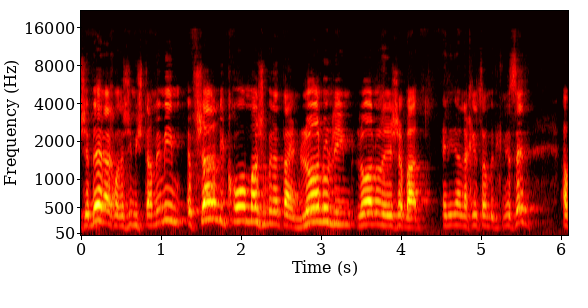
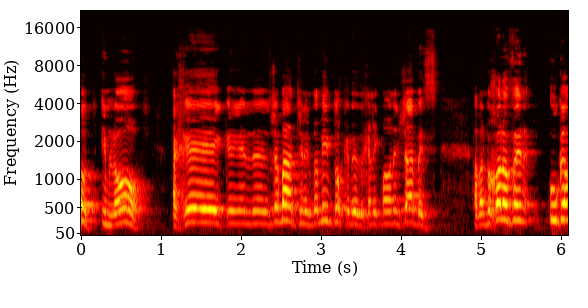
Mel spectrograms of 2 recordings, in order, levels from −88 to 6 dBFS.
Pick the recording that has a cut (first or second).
second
